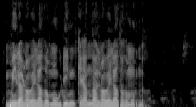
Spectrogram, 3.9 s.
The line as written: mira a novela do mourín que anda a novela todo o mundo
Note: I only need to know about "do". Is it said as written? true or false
true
